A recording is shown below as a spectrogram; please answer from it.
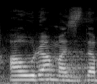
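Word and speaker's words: Ahura Mazda: उनके, वो लोग जिस गॉड को मानते हैं उसका AHURA, यस, आई was checking the spelling, MAZDA, wise God, जिसका मीनिंग होता है आहुरा मज़दा बोलते हैं, वाइज गॉड।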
